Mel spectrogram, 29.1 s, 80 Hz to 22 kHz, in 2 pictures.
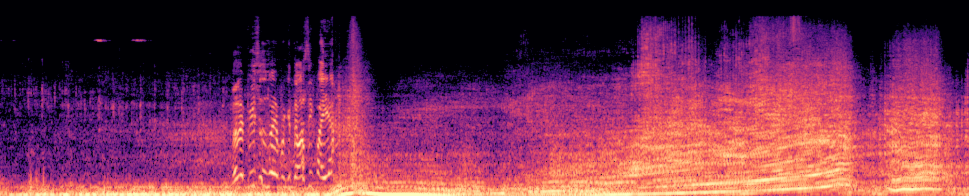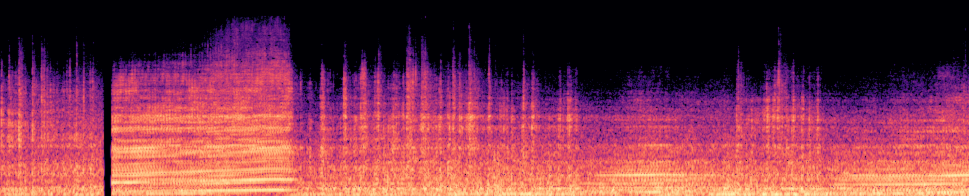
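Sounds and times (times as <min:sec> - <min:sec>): car engine accelerating hard: 0:04.8 - 0:14.2, 0:16.2 - 0:29.0.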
